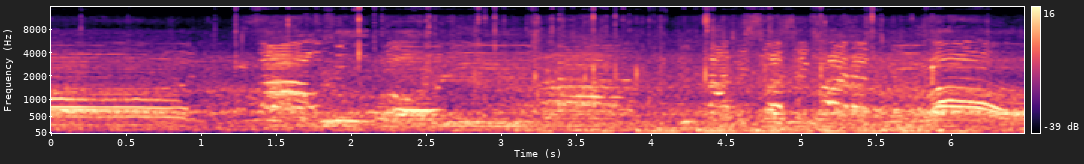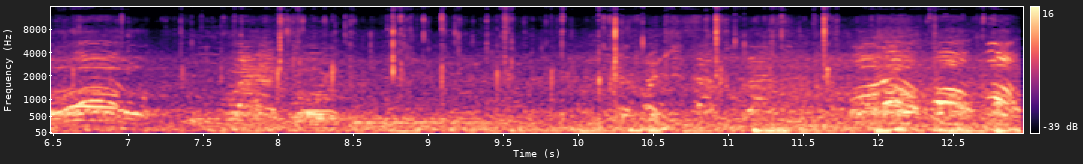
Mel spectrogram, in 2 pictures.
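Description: A huge stadium crowd sings and chants loudly outdoors.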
